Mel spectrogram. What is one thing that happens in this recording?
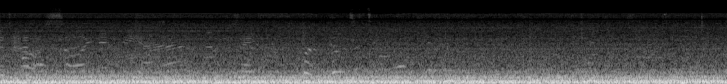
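Turbofan engines and rushing air roar steadily inside the cabin of a jet airliner.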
